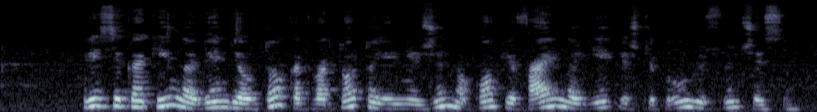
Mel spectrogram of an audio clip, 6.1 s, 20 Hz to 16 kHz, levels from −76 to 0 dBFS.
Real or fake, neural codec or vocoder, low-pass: real; none; 14.4 kHz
